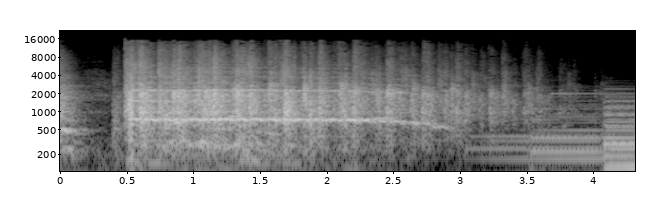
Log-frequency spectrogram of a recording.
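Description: A group of people clapping and applauding, with a long held high-pitched tone over the clapping that fades out about three seconds in. Near the end, quiet low musical notes begin.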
